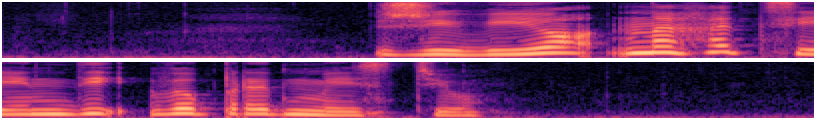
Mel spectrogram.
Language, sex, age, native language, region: Slovenian, female, 30-49, Slovenian, Central Slovenia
